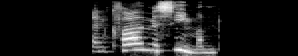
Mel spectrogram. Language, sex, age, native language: Icelandic, female, 18-19, Icelandic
